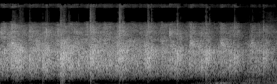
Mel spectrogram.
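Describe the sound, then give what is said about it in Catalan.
Sustained applause from a crowd at the Penya Espanyolista dinner, for the club's board of directors: dense and steady clapping that stays loud throughout with slight swells, no voices standing out. “Un gran aplaudiment per tots ells.”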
